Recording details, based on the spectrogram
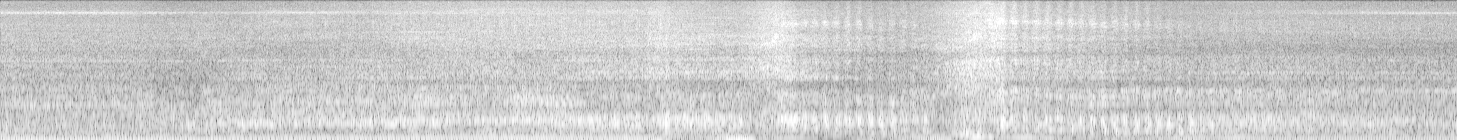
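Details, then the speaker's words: Ford Focus ST after a complete engine rebuild for bearing damage, second start after tightening a fitting at the back of the engine bay: fires, blips twice, settles to smooth even idle without knocks or ticks; running nicely, smoke from spilled oil. "Running nicely."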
